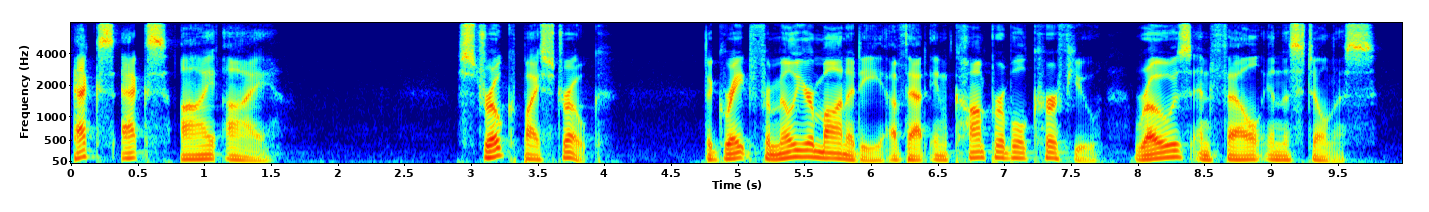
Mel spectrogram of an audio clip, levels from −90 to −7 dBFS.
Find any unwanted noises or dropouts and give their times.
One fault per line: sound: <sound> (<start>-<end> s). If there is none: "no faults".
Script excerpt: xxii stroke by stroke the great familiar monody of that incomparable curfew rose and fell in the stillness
no faults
